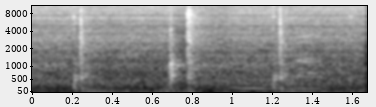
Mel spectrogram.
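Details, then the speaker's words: Old double-ended Haskel gas booster after its shuttle valve was cleaned and rebuilt: crisp exhaust pulses about twice a second in an even alternating rhythm, no stalling, cycling smoothly. "Well, that's nice. Listen to that baby purr."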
